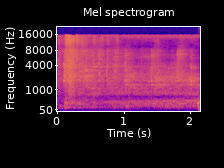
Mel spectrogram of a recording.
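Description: Faint music playing steadily in the background.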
